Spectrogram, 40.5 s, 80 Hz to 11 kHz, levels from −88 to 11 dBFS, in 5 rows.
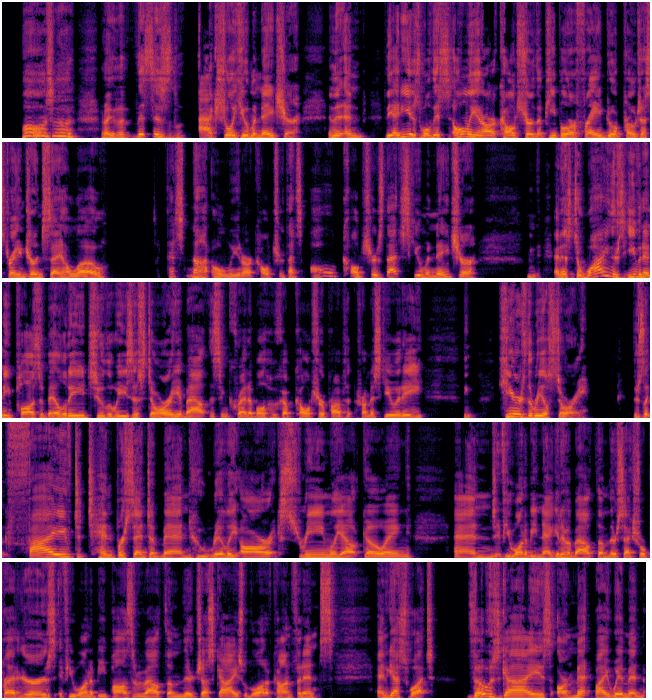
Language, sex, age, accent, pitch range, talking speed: English, male, 30-49, American, 130-170 Hz, 170 wpm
